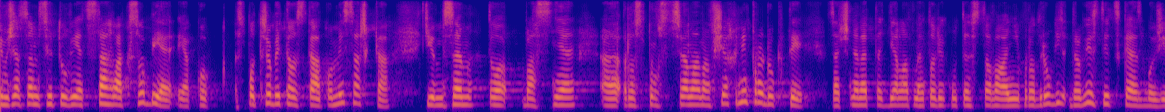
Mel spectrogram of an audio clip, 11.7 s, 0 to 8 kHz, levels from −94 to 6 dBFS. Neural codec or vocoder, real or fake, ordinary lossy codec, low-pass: codec, 16 kHz, 4 kbps, X-Codec, HuBERT features, trained on general audio; fake; none; none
